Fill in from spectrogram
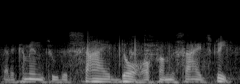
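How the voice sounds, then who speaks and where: Smooth, nervous businessman plotter acted by a man, medium pitch, repeating himself politely; thin 1940s radio sound. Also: steady tone, brisk, natural voice. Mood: coaxing, evasive. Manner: genteel, coaxing, repeats words. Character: well-off, scheming businessman, smooth-talking and nervous. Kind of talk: 1940s radio mystery acting. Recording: scratchy, narrow-band 1940s radio recording.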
